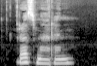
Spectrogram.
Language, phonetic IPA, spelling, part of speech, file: Polish, [rɔzˈmarɨ̃n], rozmaryn, noun, LL-Q809 (pol)-rozmaryn.wav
